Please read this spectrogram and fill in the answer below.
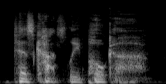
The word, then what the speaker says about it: Tezcatlipoca: I want to take on like the Aztec god of hell, but I'm not sure how the Nahua works there because usually the TL sound has like a sound at the end for the L. But Tezcatlipoca, Aztec god of hell.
